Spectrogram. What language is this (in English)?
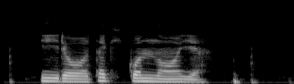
South Ucayali Ashéninka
